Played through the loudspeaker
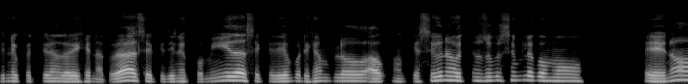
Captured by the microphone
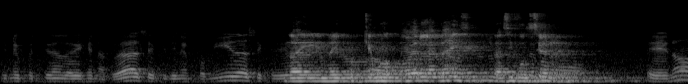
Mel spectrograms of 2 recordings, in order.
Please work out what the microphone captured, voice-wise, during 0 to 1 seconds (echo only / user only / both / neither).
echo only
